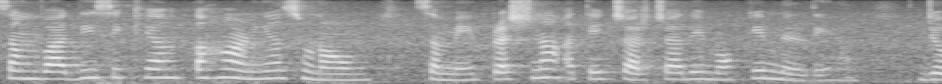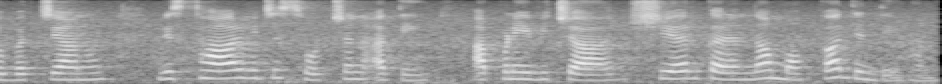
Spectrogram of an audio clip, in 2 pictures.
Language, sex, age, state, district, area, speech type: Punjabi, female, 30-45, Punjab, Barnala, rural, spontaneous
